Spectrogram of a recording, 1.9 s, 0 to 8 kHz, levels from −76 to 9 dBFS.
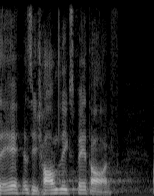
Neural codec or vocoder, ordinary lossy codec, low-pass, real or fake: none; none; none; real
